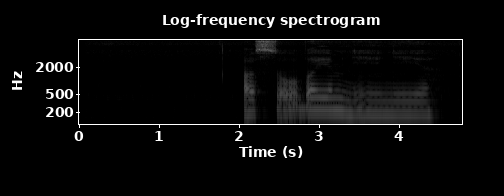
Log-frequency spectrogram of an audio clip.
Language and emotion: Russian, sad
